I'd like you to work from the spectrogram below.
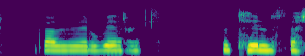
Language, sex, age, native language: Icelandic, male, 8, Icelandic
